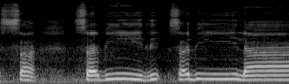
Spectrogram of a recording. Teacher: سا پڑھنا ہے, اس کو سو نہیں پڑھنا ہے, سو موٹا نہیں کرنا, بہت سے لوگ موٹا کر دیتے ہیں, اس کو سین پڑھنا ہے.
